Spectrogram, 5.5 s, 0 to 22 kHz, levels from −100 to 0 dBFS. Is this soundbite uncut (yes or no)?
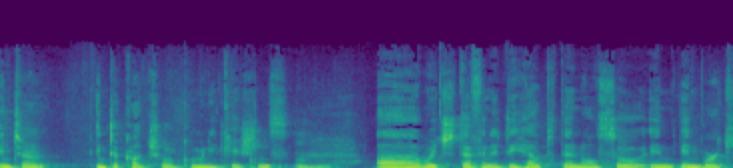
yes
